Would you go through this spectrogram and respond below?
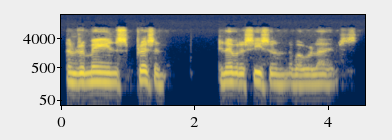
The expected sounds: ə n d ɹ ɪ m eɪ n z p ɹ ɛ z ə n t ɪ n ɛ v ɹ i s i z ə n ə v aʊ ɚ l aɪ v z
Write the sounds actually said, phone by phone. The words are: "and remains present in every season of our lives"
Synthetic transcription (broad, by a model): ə n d ɹ ɪ m eɪ n z p ɹ ɛ z ə n t ɪ n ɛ v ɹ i s i z ə n ə v aʊ ɚ l aɪ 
